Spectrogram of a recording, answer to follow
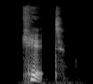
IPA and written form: kɪt (kit)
